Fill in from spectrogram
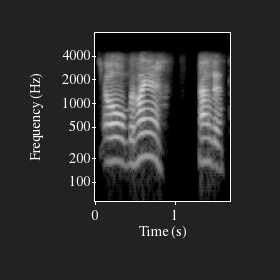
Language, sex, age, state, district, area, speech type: Bodo, male, 18-30, Assam, Kokrajhar, rural, conversation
